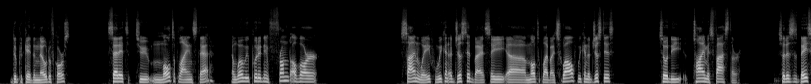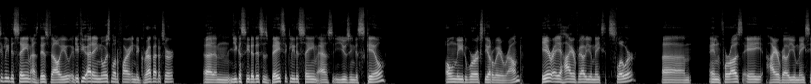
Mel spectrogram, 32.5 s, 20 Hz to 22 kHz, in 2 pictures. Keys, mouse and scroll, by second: 2.1-4.9 drag, 6.4 click, 7.1 click, 9.1-12.2 drag, 16.3 click, 16.8-17.7 drag, 22.6-25.0 drag, 29.5-32.4 drag.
